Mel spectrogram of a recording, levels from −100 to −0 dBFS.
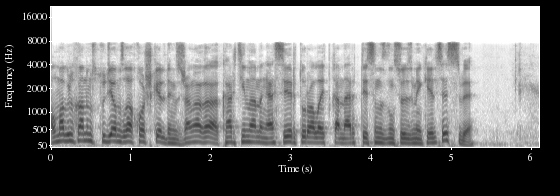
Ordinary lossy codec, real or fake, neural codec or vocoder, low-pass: none; fake; codec, 16 kHz, 4 kbps, X-Codec, WavLM features, trained on Multilingual LibriSpeech; none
